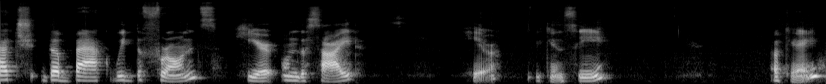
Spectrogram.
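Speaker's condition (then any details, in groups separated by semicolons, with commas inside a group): No condition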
